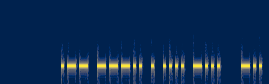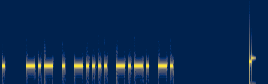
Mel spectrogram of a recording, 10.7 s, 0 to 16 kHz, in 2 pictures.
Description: Morse code, heard as a keyed tone, about 20 wpm, 700 Hz. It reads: W8EHB DE KE6CN
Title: USA Callsign DE Callsign - 5 Characters - 20wpm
